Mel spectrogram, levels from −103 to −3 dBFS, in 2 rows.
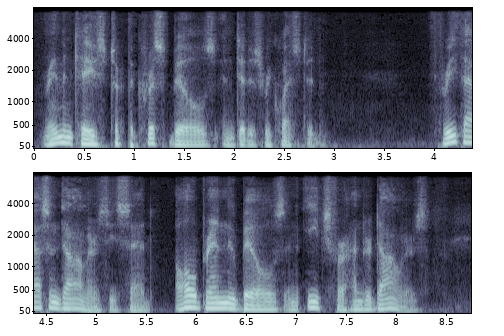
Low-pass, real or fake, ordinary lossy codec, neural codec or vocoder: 7.2 kHz; fake; AAC, 48 kbps; codec, 16 kHz, 1.1 kbps, Voila-Tokenizer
